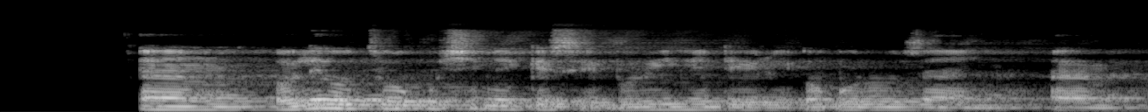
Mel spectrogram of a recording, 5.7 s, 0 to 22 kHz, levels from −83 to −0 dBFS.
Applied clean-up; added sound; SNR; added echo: none; none; none; reverberation time 1.8 s.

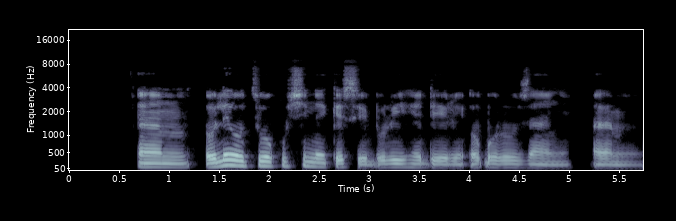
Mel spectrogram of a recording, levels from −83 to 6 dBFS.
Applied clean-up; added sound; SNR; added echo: none; none; none; none.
